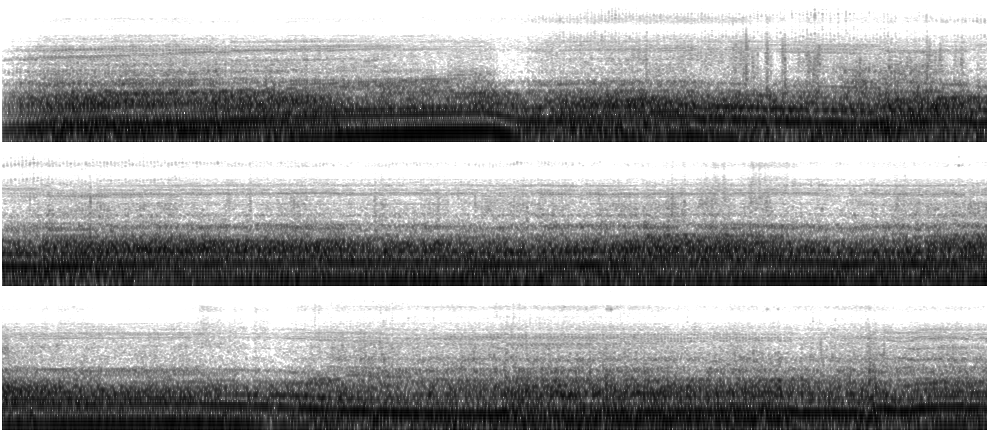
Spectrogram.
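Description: Single-cylinder trail bike engine running under way, heard from the bike being ridden, at a steady pace. The engine note drops about five seconds in and dips briefly again after twenty-two seconds.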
